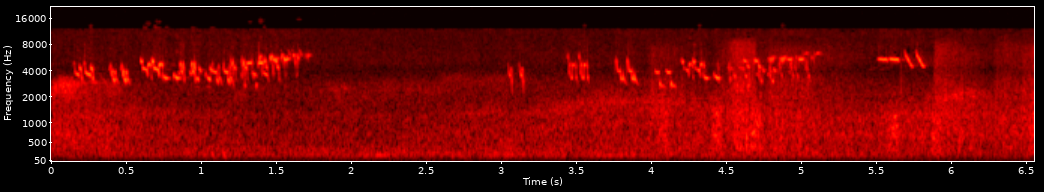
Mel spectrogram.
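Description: Small bird chirping in quick runs of short, high notes, several runs climbing in pitch, over a faint steady outdoor hiss.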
